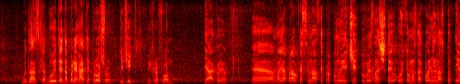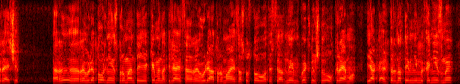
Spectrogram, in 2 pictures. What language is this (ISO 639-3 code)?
ukr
